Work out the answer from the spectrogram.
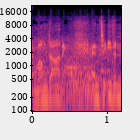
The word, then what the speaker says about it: Mamdani: But to see a candidate for this same position be either unable or unwilling to say my name correctly, it's not that difficult. It's Mamdani, Mamdani, and to even name a single mosque that he would have visited over 10 years in leadership.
